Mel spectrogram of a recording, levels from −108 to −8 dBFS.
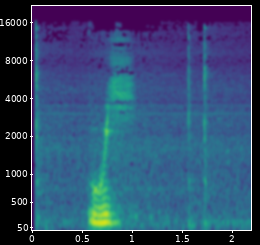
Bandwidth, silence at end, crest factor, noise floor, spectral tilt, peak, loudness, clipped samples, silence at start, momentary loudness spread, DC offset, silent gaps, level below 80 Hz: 16.5 kHz; 1.2 s; 20 dB; -56 dBFS; -6.5 dB/octave; -8 dBFS; -22 LUFS; under 0.1%; 0.05 s; 22 LU; under 0.1%; none; -62 dBFS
